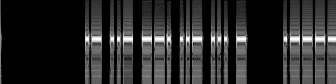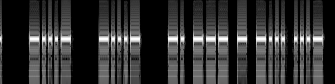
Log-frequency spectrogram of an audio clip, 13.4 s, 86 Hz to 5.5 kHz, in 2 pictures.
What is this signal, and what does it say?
Morse code, heard as a keyed tone, about 19 wpm, 800 Hz. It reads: AUGUST 1 <BT> <BT> NOTBV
